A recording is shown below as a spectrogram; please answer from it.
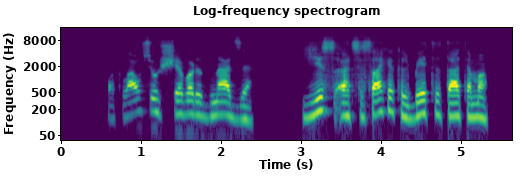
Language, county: Lithuanian, Klaipėda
